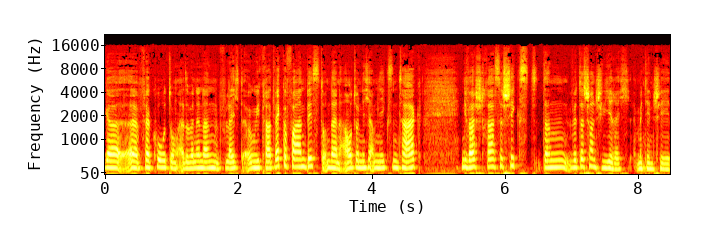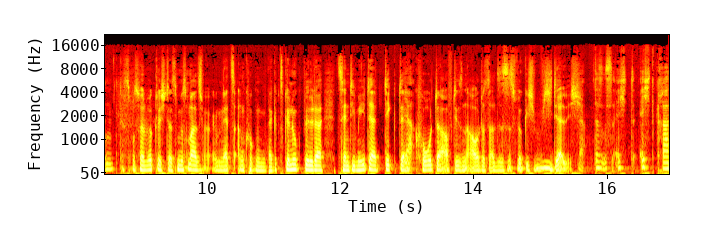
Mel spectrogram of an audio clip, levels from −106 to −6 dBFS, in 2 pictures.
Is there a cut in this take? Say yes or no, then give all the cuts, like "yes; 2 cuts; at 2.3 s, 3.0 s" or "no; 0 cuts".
no; 0 cuts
